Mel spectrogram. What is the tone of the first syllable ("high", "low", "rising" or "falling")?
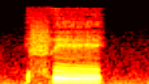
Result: low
